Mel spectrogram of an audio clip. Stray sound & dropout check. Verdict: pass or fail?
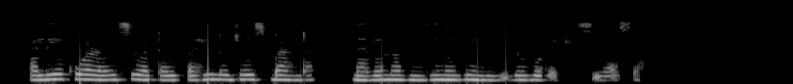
pass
